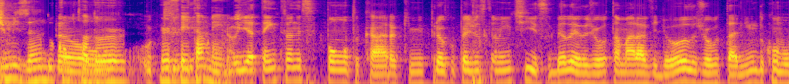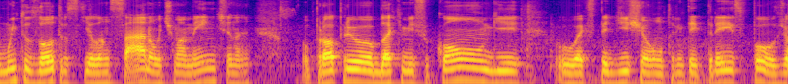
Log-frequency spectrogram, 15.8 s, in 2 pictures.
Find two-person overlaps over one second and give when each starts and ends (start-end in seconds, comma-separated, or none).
0.5-2.5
